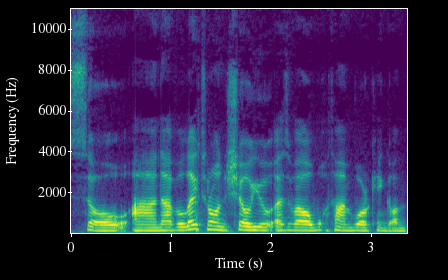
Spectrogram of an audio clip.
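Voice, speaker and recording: A woman with a Latvian accent speaks at a fairly slow pace in a very clean recording with a silent background. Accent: Latvian accent, noticeable. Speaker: knitting shop owner and teacher. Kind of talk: personal story to camera. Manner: hesitant, many fillers.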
